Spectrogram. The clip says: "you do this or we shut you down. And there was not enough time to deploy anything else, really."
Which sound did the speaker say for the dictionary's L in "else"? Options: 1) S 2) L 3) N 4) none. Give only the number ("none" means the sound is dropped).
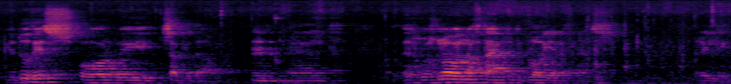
3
